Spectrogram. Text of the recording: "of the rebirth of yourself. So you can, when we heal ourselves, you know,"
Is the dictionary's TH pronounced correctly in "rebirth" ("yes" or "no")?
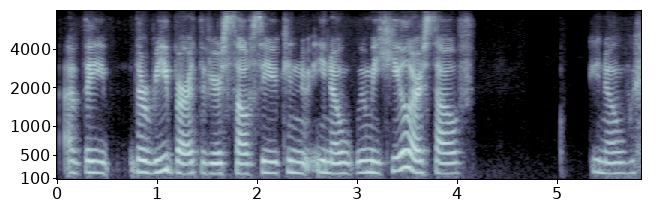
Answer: yes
